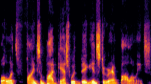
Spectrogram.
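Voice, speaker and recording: A man's medium-pitched voice with an American accent, lively intonation and a moderate pace, on a very clean recording with a silent background. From US Midwest, Chicago suburbs. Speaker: podcast marketing entrepreneur, Navy veteran. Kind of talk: podcast interview.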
